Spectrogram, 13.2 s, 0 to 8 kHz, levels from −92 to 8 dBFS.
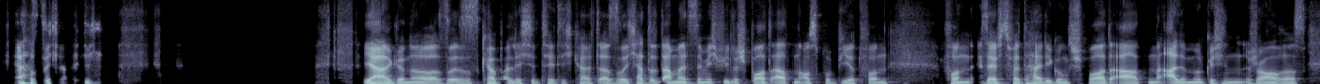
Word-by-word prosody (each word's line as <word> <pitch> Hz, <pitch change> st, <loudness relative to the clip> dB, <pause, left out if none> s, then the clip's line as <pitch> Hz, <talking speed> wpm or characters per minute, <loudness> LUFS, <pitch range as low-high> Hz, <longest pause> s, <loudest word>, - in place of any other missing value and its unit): Ja, -, -, +4 dB
sicherlich. -, -, -7 dB, 2.7 s
Ja, 135 Hz, +1 st, +10 dB
genau, 115 Hz, -3 st, +1 dB
so 110 Hz, +2 st, -3 dB
ist 110 Hz, 0 st, 0 dB
es 120 Hz, +1 st, -3 dB
körperliche 110 Hz, -5 st, -2 dB
Tätigkeit. 105 Hz, -1 st, -6 dB
Also, 105 Hz, +3 st, -1 dB
ich 115 Hz, +3 st, -2 dB
hatte 140 Hz, -2 st, -1 dB
damals 130 Hz, +3 st, +2 dB
nämlich 115 Hz, -2 st, -3 dB
viele 120 Hz, -1 st, -4 dB
Sportarten 110 Hz, 0 st, 0 dB
ausprobiert, 105 Hz, 0 st, -5 dB
von 100 Hz, -1 st, -4 dB, 0.5 s
von 110 Hz, -2 st, -1 dB
Selbstverteidigungssportarten, 115 Hz, -3 st, +1 dB
alle 110 Hz, +3 st, +3 dB
möglichen 110 Hz, -2 st, -5 dB
Genres, 110 Hz, +1 st, -1 dB
110 Hz, 105 wpm, -25 LUFS, 105-120 Hz, 2.7 s, Ja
